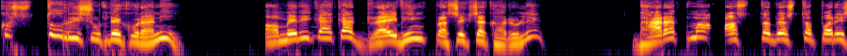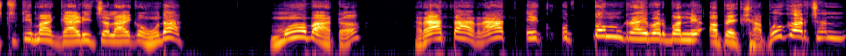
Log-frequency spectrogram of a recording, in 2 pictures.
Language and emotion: Nepali, angry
